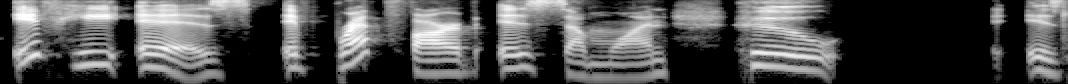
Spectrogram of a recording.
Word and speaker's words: Favre: far money okay Brett Favre still o I'm saying it right right it's Favre even though it's f a v r e Brett Favre still owes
